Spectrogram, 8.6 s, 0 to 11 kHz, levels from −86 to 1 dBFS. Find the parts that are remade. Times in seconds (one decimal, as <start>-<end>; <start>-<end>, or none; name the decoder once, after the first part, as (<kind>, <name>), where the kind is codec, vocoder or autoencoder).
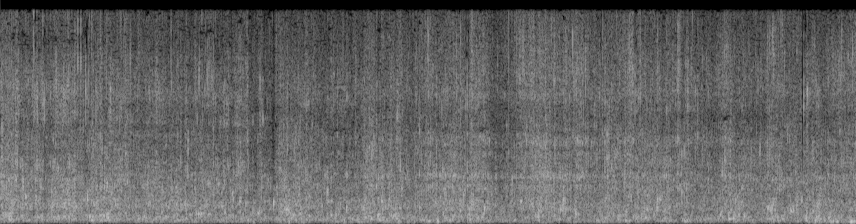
none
